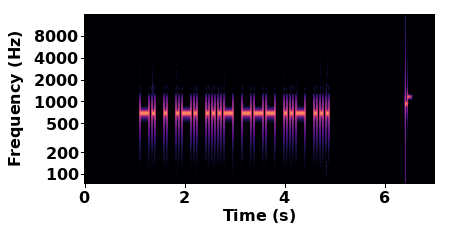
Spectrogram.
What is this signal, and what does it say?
Morse code, heard as a keyed tone, about 20 wpm, 700 Hz. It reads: NERVOUS
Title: Seven Letter Words - 20wpm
